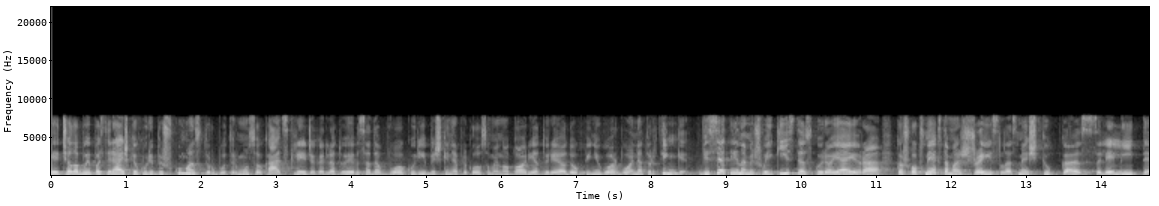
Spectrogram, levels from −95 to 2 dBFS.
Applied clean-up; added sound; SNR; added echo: none; none; none; none.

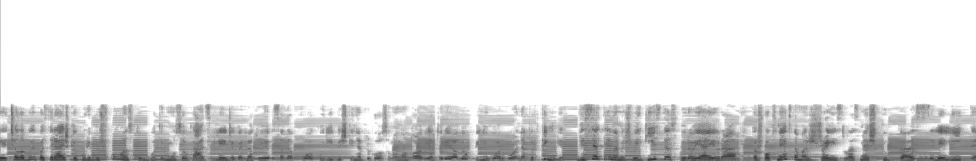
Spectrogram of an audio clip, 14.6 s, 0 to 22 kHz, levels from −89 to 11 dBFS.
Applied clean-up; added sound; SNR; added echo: classical method WPE with log-MMSE.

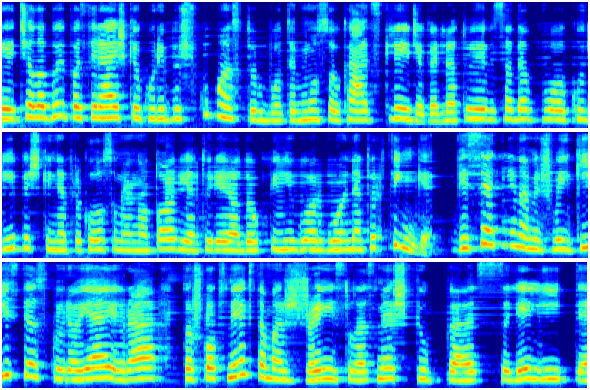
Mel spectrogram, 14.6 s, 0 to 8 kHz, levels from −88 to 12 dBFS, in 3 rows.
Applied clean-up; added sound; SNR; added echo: neural mask model DeepFilterNet 3.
